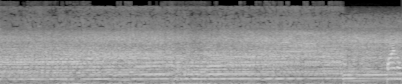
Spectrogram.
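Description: NASCAR race cars racing in a tight pack on the Homestead track, a dense continuous roar of engines with shifting pitch as the cars pass, loud and steady with no talk.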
